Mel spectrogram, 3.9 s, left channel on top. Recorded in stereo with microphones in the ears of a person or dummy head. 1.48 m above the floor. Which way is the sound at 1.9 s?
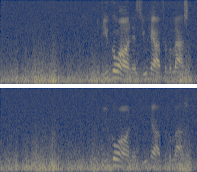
65° left (ahead or behind).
